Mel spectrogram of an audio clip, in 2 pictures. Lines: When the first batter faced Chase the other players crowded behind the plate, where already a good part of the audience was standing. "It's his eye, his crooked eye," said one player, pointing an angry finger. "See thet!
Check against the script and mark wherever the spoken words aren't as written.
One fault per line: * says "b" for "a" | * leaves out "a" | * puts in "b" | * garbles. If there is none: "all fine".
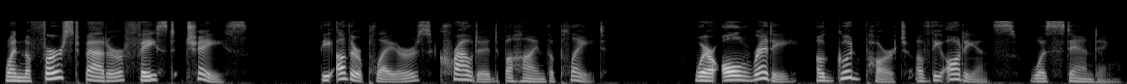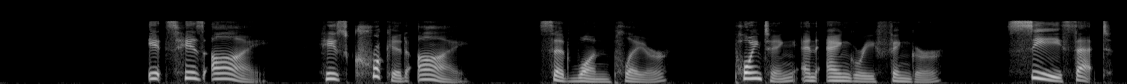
all fine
